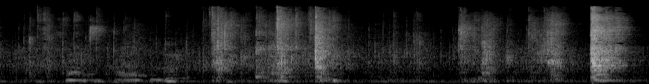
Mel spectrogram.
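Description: Plastic packaging crinkling and rustling as an electric coolant pump and its bracket are unwrapped by hand, with a sharp snap near the end.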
